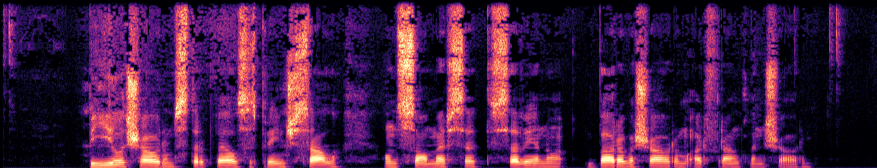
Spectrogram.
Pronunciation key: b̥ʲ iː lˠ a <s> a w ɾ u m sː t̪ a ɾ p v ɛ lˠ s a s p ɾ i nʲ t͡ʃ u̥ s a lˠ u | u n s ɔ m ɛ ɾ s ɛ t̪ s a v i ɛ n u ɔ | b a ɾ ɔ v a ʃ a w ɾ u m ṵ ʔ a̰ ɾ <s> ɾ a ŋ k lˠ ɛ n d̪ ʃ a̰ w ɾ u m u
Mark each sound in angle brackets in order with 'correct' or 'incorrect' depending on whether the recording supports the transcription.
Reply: incorrect: ʃ, incorrect: f

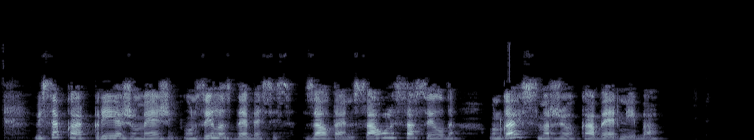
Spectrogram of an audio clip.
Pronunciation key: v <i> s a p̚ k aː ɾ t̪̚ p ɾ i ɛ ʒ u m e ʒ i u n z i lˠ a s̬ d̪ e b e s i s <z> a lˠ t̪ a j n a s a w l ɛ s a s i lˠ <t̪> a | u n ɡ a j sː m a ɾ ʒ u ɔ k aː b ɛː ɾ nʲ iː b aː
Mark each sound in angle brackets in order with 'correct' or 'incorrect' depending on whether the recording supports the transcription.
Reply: correct, correct, incorrect: d̪

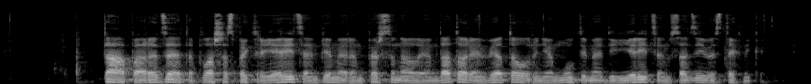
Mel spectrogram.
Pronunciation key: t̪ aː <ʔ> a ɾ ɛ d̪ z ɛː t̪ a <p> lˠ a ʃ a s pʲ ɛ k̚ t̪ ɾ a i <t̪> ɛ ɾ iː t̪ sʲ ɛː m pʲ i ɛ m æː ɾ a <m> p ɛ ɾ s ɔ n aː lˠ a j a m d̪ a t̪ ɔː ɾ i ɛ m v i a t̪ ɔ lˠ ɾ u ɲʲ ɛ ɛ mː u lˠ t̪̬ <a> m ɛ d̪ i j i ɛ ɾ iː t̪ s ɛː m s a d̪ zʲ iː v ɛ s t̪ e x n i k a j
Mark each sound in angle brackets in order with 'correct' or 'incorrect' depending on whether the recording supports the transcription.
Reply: incorrect: p, correct, incorrect: none, correct, incorrect: i

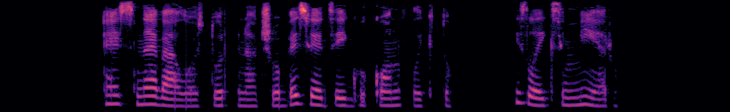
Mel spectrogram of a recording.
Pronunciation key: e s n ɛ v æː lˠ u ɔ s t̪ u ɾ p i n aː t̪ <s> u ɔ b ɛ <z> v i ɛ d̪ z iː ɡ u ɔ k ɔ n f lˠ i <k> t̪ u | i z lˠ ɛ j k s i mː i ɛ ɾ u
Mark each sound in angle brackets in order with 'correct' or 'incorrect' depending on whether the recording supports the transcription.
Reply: incorrect: ʃ, correct, correct

